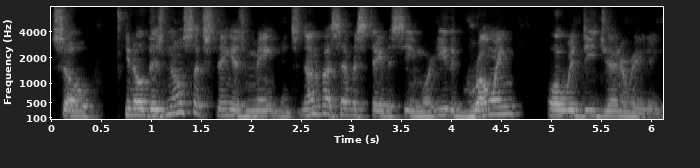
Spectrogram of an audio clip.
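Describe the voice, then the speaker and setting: Somewhat breathy, a man with a fairly high pitch talks at a fairly quick pace with lively intonation. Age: 60s. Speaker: chiropractor. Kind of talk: interview.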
